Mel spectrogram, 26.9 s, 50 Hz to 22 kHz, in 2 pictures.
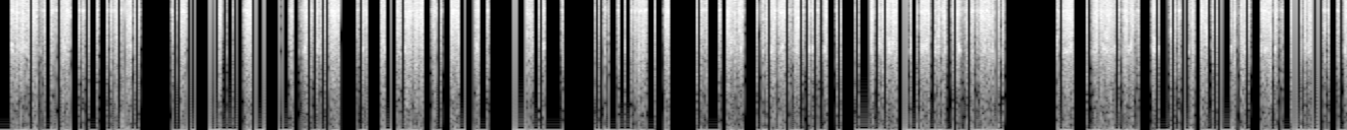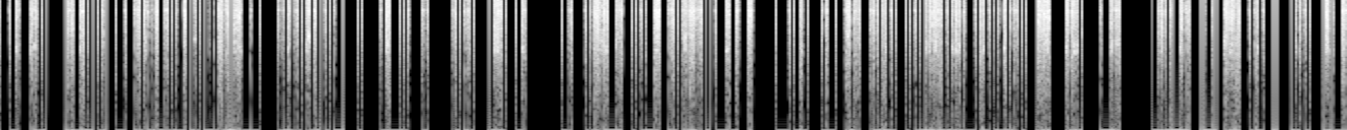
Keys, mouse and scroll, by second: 0.0-2.0 middle drag, 2.2-5.4 drag, 5.4-7.2 middle drag, 10.2-13.2 drag, 14.4-17.6 middle drag, 17.6 click, 18.2-22.0 drag, 22.0 middle click, 24.6-26.9 middle drag.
